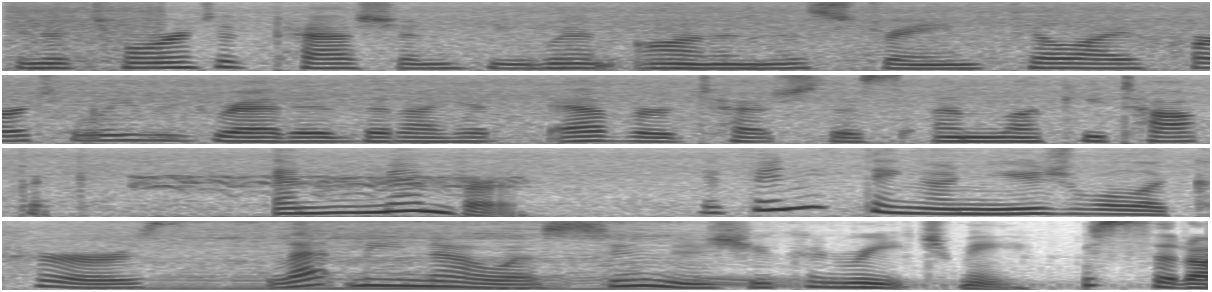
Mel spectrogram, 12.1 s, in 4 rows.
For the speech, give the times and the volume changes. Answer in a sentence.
The speech can be heard from 0.0 to 12.0 s, at a steady volume.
